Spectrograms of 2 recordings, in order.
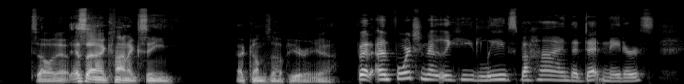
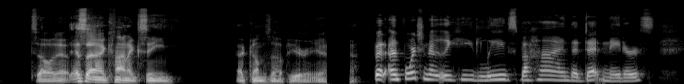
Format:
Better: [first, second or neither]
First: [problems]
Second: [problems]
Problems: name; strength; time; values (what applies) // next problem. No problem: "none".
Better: first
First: none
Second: audio freezing; at 3.5 s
